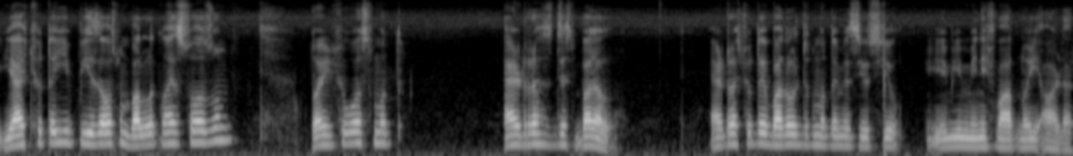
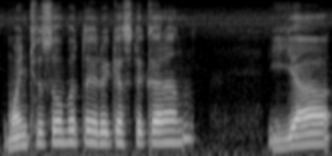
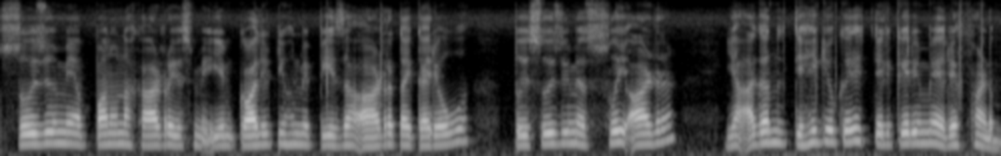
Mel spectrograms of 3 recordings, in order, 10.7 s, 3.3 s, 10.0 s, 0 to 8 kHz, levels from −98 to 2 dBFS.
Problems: none marked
